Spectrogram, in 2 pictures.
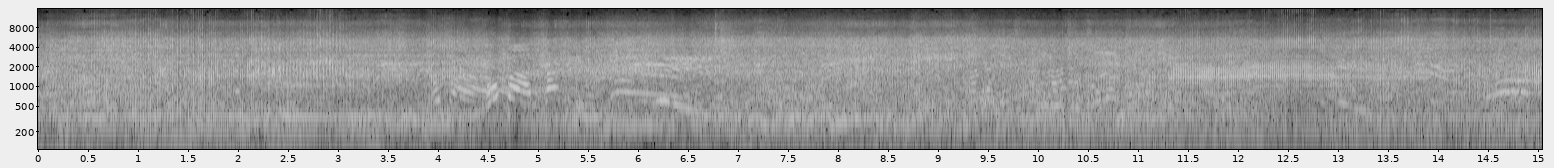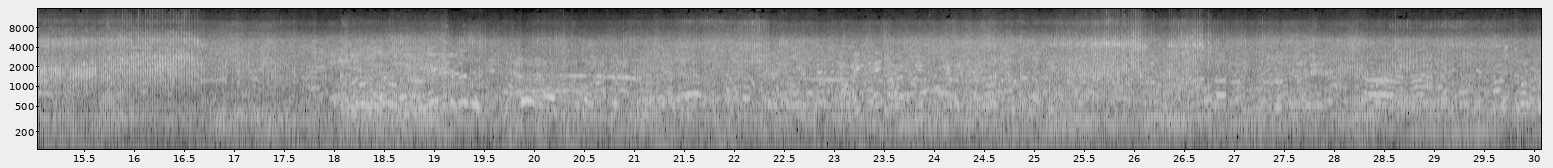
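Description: Racing quad bikes (ATVs) running on a dirt track, their engines revving up and down in pitch as they accelerate through the corners.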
